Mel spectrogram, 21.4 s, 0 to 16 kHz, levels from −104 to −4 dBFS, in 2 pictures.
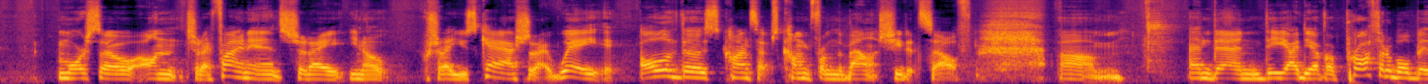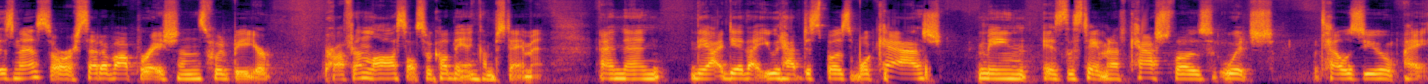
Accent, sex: American, female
